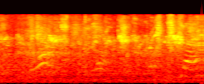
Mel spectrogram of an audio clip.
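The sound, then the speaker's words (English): Dense, continuous chatter of many small birds, zebra finches and budgerigars, with overlapping high-pitched chirps and tweets in a caged aviary, occasional louder bursts rising above the steady twittering. “I'm standing in a caged aviary kind of place, and at the moment they look like lots and lots of zebra finches and budgerigars.”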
